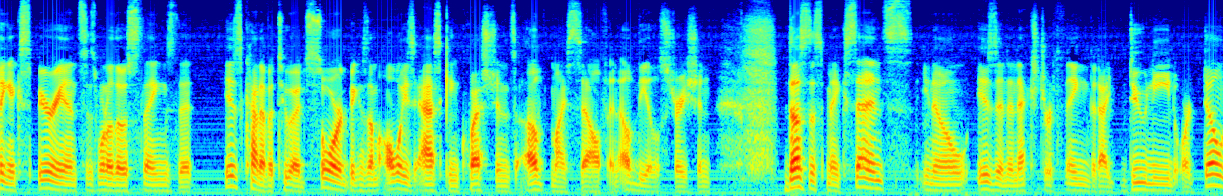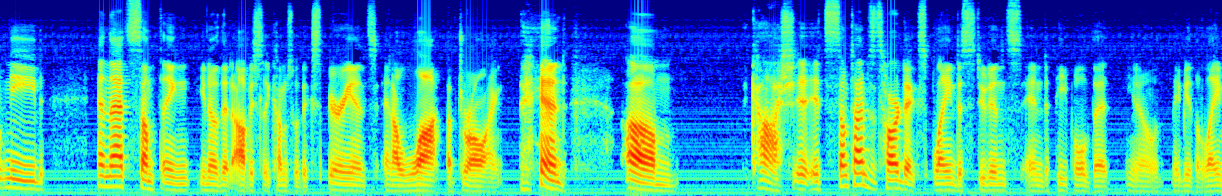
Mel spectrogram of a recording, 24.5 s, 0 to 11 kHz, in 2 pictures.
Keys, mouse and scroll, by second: 0.0-0.1 typing, 1.1 space, 2.0 space, 2.4 ctrl+z, 2.7 space, 3.4 space, 5.0 space, 5.2 space, 5.7 space, 6.6 space, 7.1 ctrl+z, 7.3 ctrl+z, 7.6-16.4 typing, 17.7-21.1 typing, 19.3 right click, 22.8 space, 23.5 space, 24.3 space.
